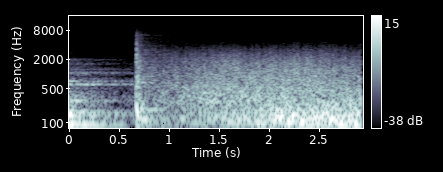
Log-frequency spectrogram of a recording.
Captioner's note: explosion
